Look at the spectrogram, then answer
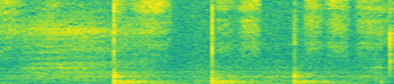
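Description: Chalk taps and scratches on a classroom board in three quick, even strokes, close and soft over a faint room hiss.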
